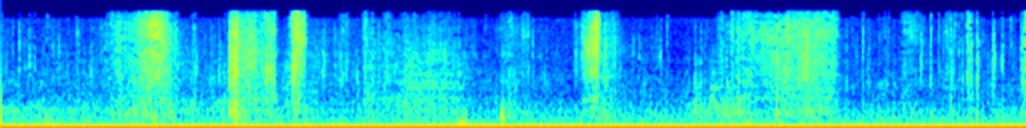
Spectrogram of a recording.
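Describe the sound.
A wrapped Christmas parcel is torn open with faint, scattered bursts of crinkling and ripping paper, several quick tears spread irregularly across the stretch.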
